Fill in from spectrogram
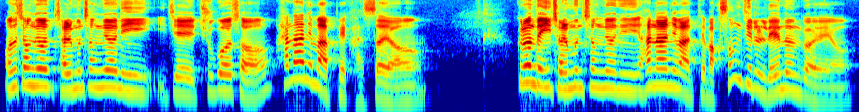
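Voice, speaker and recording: Bright, animated preaching man. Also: high voice, moderate pace, smooth. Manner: earnest preaching, addressing the congregation directly. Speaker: pastor. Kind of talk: dawn service sermon.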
